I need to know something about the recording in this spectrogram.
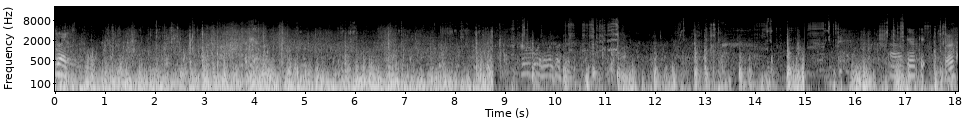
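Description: Small motor fishing boat at sea: a steady low rumble with wind on the microphone for about the first nine seconds. It then drops off suddenly to quieter scattered knocks and brief voices.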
